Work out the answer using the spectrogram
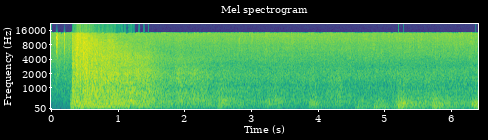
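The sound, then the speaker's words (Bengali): Sharp thunderclap breaks in near the start, then rolls into a long rumble over a steady roar of heavy rain, with a few further low swells of thunder later on. “আমিও এই বজ্রপাতে একটু ভয় পেয়ে গেলাম।”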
